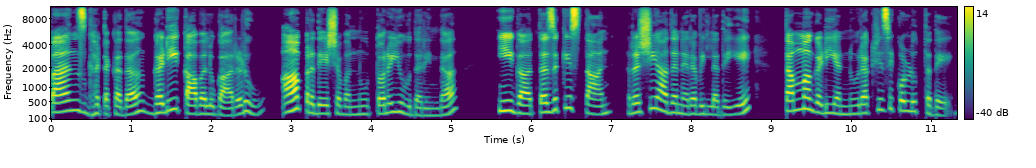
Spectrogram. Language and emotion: Kannada, neutral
